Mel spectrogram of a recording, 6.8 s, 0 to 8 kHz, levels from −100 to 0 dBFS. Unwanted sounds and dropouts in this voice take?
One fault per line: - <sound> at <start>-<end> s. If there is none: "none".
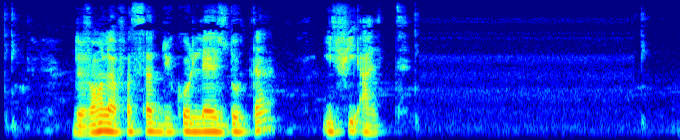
none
